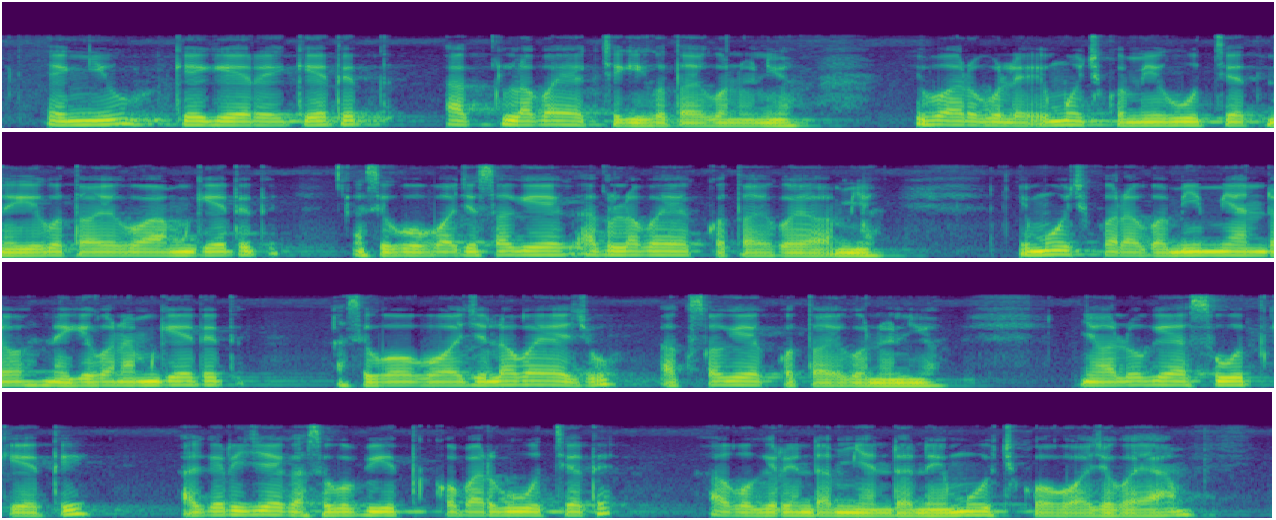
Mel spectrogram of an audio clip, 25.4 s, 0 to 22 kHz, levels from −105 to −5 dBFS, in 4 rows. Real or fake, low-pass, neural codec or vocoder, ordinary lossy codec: real; 7.2 kHz; none; none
